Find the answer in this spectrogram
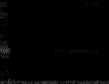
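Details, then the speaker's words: Small pet (female) sneezing, a brief sharp nasal burst followed by quiet room hum; owner says she sneezes when mad, e.g., when not picked up, seeking sympathy. "Can you hear her her little sneezing? You know, I realize that she does that sneezing when she's mad at me."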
